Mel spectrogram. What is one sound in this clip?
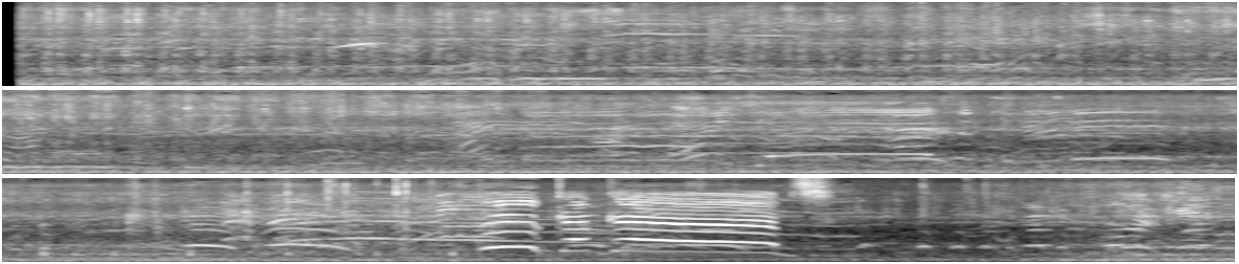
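People in a crowd talk and call out outdoors.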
